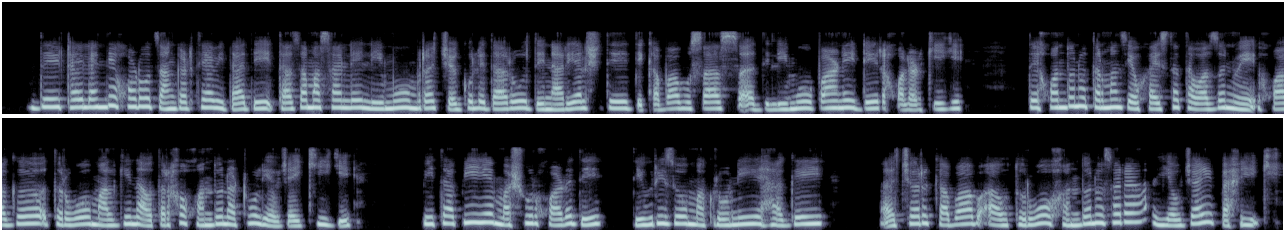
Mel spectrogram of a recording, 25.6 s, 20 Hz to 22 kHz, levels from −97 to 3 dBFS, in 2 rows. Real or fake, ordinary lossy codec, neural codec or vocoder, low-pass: real; none; none; 7.2 kHz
